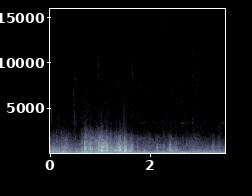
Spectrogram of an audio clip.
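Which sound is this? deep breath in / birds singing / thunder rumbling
thunder rumbling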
